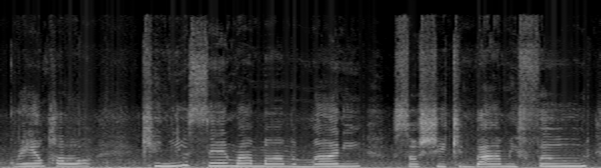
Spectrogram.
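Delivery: put-on high, slow, pleading child; a small grandchild begging grandpa for money; little kid's voice. Grandkid asks on the phone.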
